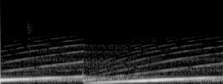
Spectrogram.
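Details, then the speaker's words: Fender Blues Deluxe reissue 40-watt tube combo on a current-limiting bulb, with never-adjusted, likely cold bias: a smooth test tone sweeping upward twice, clean, full, strong lows, good mids and reverb. Normal amplifier response. "There we go. A lot of low end beef there. Mids are good to go. Reverb's nice."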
